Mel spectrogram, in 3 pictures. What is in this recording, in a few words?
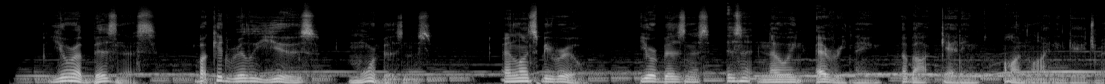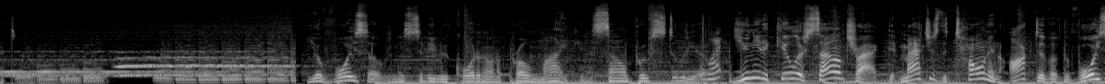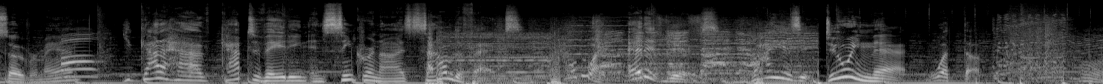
Ad; Walkacrosit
